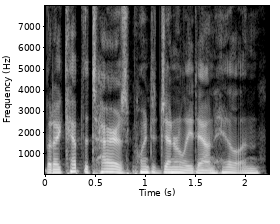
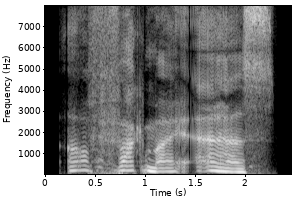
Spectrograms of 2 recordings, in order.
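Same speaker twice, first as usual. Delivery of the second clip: high-pitched mumble, words run together; 8 semitones higher than usual. Seatbelted in beside the narrator after the airbag went off, she mumbled. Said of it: "she mumbled".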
